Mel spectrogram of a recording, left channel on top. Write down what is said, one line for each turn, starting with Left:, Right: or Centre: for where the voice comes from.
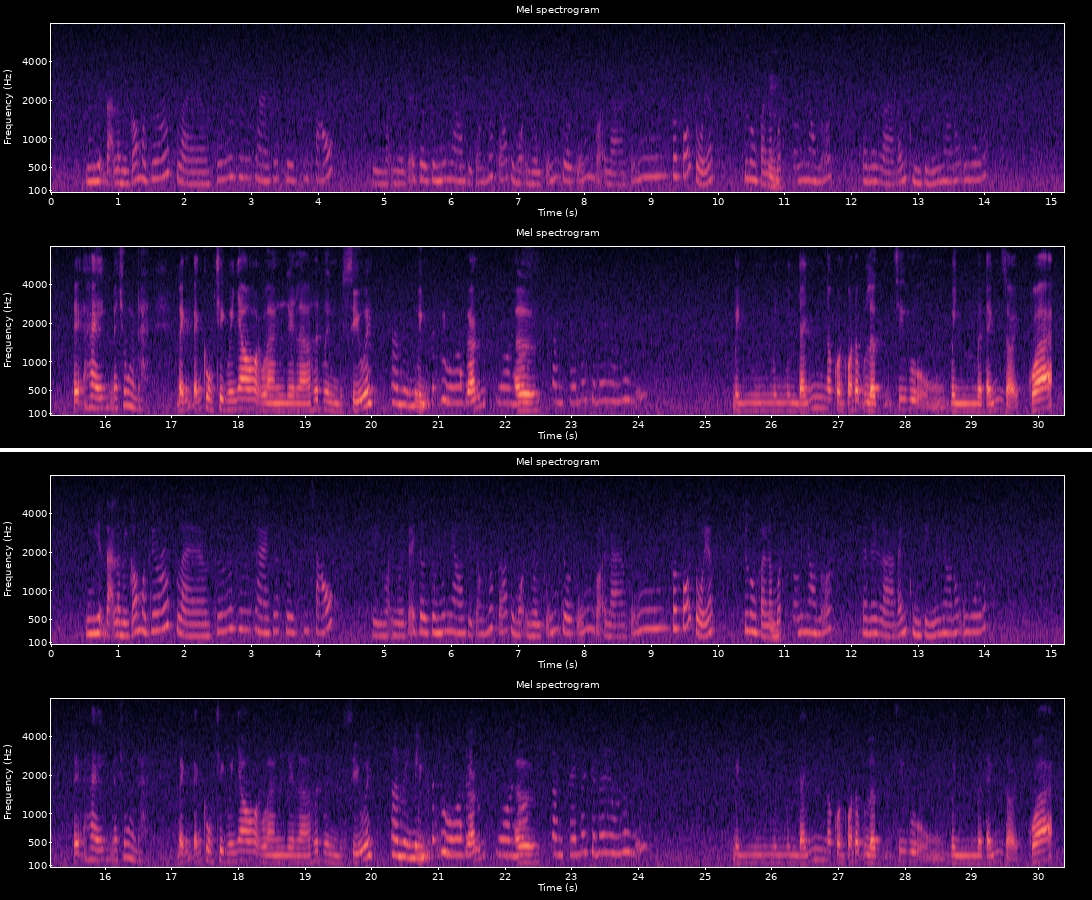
Right: Hiện tại là mình có một cái group là cứ thứ hai, thứ tư, thứ sáu thì mọi người sẽ chơi chung với nhau thì trong group đó thì mọi người cũng chơi cũng gọi là cũng tốt tốt rồi á chứ không phải
Left: ừ.
Right: là mới chơi với nhau nữa cho nên là đánh cùng trình với nhau nó cũng vui lắm
Left: thế hay nói chung là <laughs> đánh đánh cùng trình với nhau hoặc là người là hơn mình một xíu ấy
Right: thôi mình
Left: mình
Right: mình <laughs> hơn thua
Left: cố
Right: cái
Left: gắng
Right: đánh hơn thua
Left: ừ
Right: nó dâng lên nó cho nó vui nó dữ
Left: mình mình mình đánh nó còn có động lực chứ vụ mình mà đánh giỏi quá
